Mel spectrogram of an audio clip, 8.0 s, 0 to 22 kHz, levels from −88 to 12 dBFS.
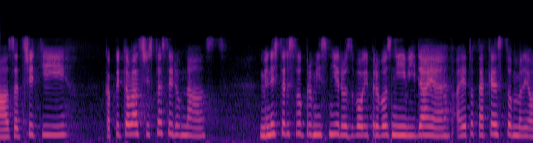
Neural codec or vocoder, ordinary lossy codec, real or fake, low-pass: codec, 16 kHz, about 1 kbps, DyCAST, with the encoder's durations; AAC, 48 kbps; fake; 7.2 kHz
